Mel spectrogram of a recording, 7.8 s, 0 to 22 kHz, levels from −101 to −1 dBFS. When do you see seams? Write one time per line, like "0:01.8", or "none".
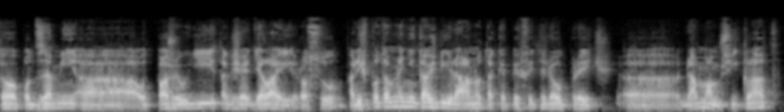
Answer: none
